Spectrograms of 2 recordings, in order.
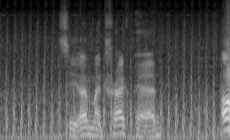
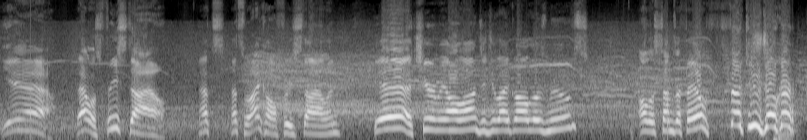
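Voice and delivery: high, loud showboating to a crowd; mock-triumphant shouting; 8 semitones higher, 7 dB louder than usual. Skier thanking the crowd cheering him on, mock-triumphant shouting. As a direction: play the champion thanking cheering fans.

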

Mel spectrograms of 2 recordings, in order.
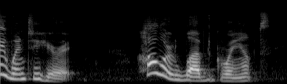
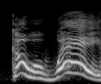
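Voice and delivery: loud, raised-pitch command; shout; 7 semitones higher, 5 dB louder than usual. A narrator's reading. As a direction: shout the tornado away. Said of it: "Holler shouted at the tornado".

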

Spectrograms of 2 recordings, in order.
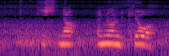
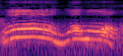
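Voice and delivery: loud, high cry of alarm; alarmed whoa; 6 semitones higher, 5 dB louder, much slower than usual. Real, not acted. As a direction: call out high and startled to halt things. Alarmed calling out during game.

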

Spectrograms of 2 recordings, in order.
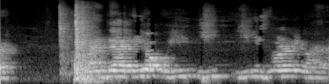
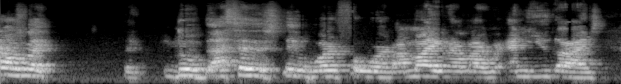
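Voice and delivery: ordinary delivery

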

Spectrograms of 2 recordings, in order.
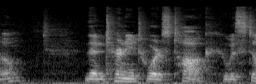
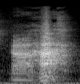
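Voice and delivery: loud, lower exclamation; officer cutting in triumphantly; triumphant interruption; 3 semitones lower, 13 dB louder than usual. Acted. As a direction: pounce on it. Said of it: "interrupted Officer Shrift".

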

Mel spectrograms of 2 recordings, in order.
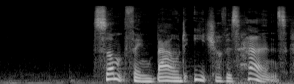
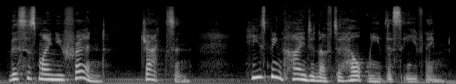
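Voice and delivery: higher-pitched voice of a composed woman; Sarah, composed captor, pleasantly introducing; 6 semitones higher than usual. Acted. Sarah introducing her new friend to John, composed. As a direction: speak higher, as a politely menacing captor.

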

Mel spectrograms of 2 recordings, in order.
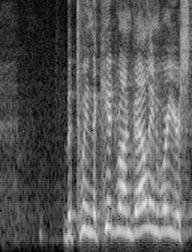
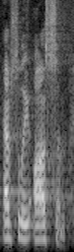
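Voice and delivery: ordinary delivery

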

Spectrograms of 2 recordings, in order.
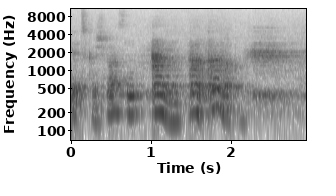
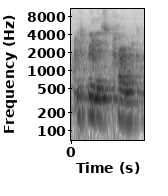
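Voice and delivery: usual speaking voice

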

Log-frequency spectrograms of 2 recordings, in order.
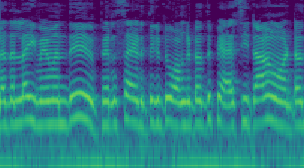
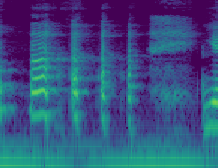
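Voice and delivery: scornful laugh; 7 dB quieter than usual. Acted. Rival mocks the woman standing against her, with a scornful laugh. Scoffing at Parvathi standing for election.

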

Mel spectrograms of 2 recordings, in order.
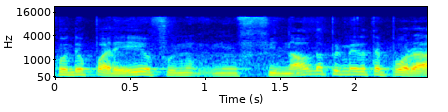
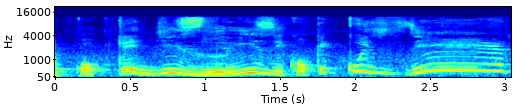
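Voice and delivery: "deslize" and "coisinha" high and stretched out; exaggerated high emphasis on "deslize", "coisinha"; emphatic; 8 semitones higher, much slower than usual. Real, not acted. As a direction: pitch up and draw out "coisinha" to show how tiny. Stressing that any tiny slip counts.

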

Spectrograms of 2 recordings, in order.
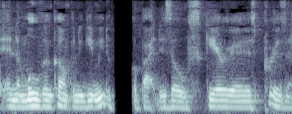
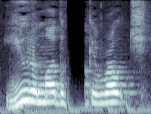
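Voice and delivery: retold call-out; 6 semitones higher, 5 dB louder than usual. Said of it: "That what I was on her live saying".

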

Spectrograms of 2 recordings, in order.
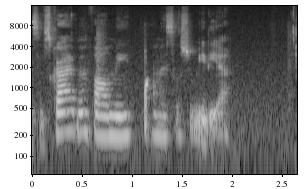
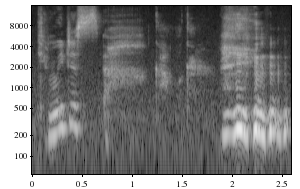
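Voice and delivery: awed whisper; 4 semitones higher than usual. Real, not acted. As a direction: hush in awe at her.

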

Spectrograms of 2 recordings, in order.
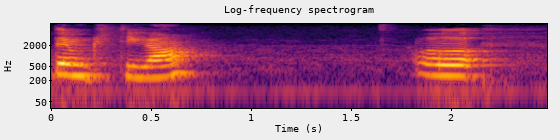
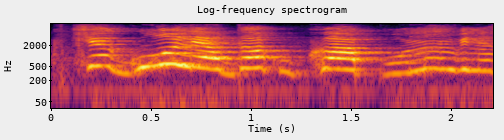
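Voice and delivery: high, loud amazed question; can't believe that header; amazed exclaim; 6 semitones higher, 5 dB louder than usual. Real, not acted.

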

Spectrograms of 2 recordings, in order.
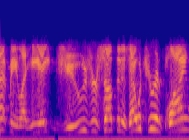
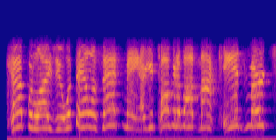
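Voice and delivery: indignant rant; 10 semitones higher than usual. Real, not acted. Host angrily answering a commenter who insulted his kids' merch. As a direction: fire back at the insult, high and hot. Angry at commenter over kids.

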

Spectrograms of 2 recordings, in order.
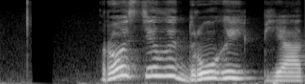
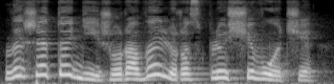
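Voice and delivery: usual speaking voice

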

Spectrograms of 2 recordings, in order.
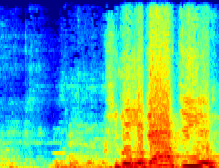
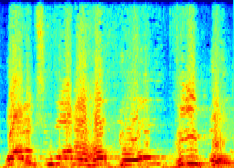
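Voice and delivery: high-pitched mock yell, no real volume; hammed-up, high-pitched accusing shout; retold shouting; 9 semitones higher than usual. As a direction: imitate an indignant woman yelling across a mall. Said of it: "She started shouting at me in the mall".

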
